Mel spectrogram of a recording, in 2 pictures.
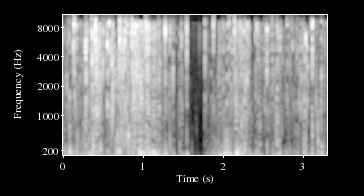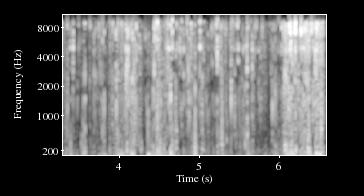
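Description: Glue stick tips are dabbed and rubbed on the sides and top of a microphone head wrapped in crumpled aluminium foil under clear plastic wrap. The result is a dense, close, low-heavy stream of sticky, crinkling rubs and taps, broken only by a brief near-silent pause just before the two-second mark.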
